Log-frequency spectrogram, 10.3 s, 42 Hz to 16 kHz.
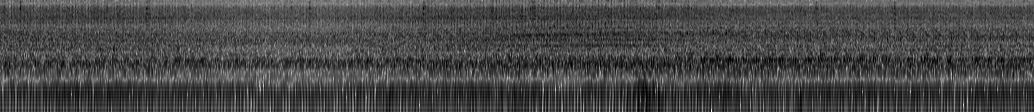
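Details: Mazda MX-5 NBFL 1.9 VVT idling: busy, fairly even clatter about four ticks a second over the hum; abnormal engine noise, cause unclear.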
